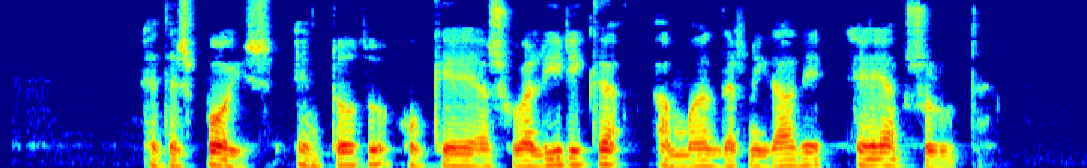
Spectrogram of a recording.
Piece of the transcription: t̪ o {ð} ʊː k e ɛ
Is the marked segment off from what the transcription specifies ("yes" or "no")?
no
